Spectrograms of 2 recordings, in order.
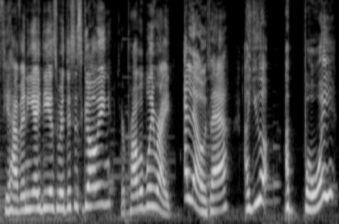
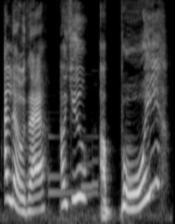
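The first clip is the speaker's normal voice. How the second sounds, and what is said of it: Weak put-on British accent. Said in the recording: “That is the best British accent I have. I'm so sorry, British people.”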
